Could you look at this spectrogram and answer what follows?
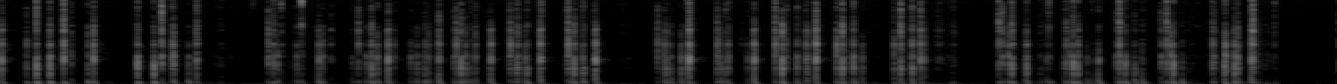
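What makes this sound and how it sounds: Long fingernails tap quickly on the lid of a flat, light, hollow wooden cigar box. The result is bursts of dry, clicky taps with a hollow low thump and almost no ring, separated by short pauses.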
